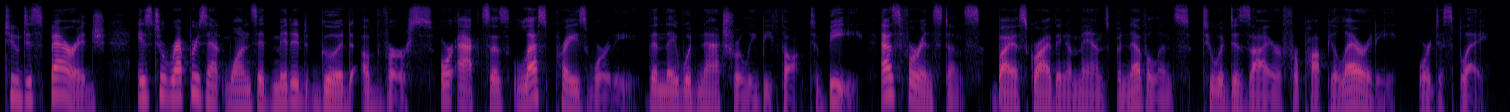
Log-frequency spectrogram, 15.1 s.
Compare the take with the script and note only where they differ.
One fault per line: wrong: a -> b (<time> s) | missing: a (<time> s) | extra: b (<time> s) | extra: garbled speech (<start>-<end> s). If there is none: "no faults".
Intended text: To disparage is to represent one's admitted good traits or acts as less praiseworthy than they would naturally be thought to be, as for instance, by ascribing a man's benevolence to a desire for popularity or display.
wrong: traits -> obverse (3.6 s)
